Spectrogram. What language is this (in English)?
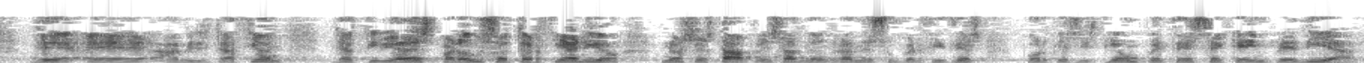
Spanish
